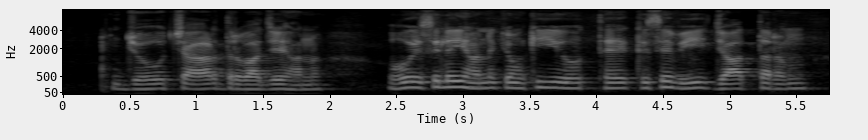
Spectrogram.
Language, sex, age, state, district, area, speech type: Punjabi, male, 18-30, Punjab, Rupnagar, rural, spontaneous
